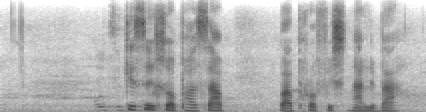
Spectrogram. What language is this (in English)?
Southern Sotho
